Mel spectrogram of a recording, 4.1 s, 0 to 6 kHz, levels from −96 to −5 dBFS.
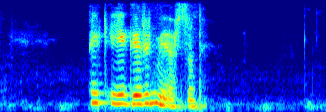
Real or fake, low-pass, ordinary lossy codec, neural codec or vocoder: fake; 5.4 kHz; Opus, 32 kbps; codec, 16 kHz in and 24 kHz out, 1.1 kbps, FireRedTTS-2 codec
